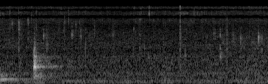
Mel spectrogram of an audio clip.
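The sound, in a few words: cashew dry fruits frying in ghee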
